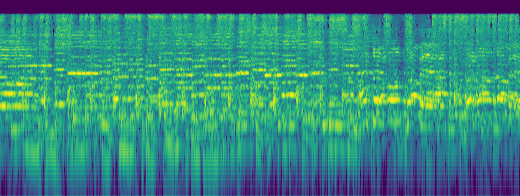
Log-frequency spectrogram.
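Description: Live vallenato band playing: an accordion leads a quick melody over guitars, congas and a steady shaken percussion rhythm.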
